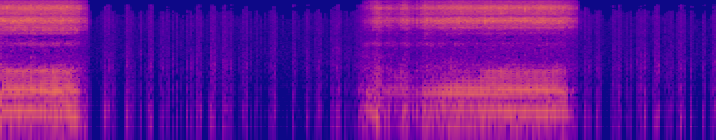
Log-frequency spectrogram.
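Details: Two loud, rattling snores from a sleeping husband on the in-breath, each about two seconds, separated by quiet breathing and clicking sounds; typical adult snoring.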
